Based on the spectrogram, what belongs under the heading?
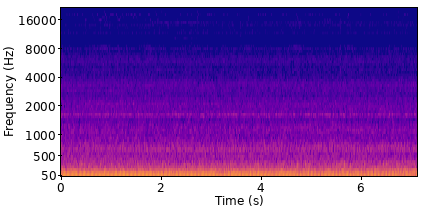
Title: BMW E46 318i N46B20 Engine Sound at Cool Startup (MAF Problems)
